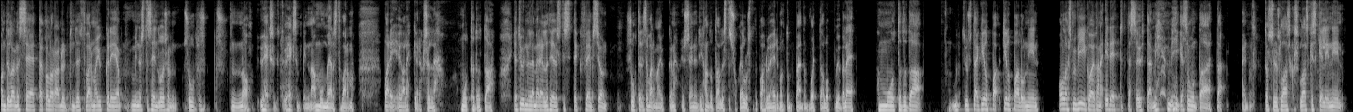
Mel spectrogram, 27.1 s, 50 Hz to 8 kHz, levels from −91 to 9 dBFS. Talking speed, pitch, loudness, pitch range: 165 wpm, 110 Hz, -18 LUFS, 105-120 Hz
